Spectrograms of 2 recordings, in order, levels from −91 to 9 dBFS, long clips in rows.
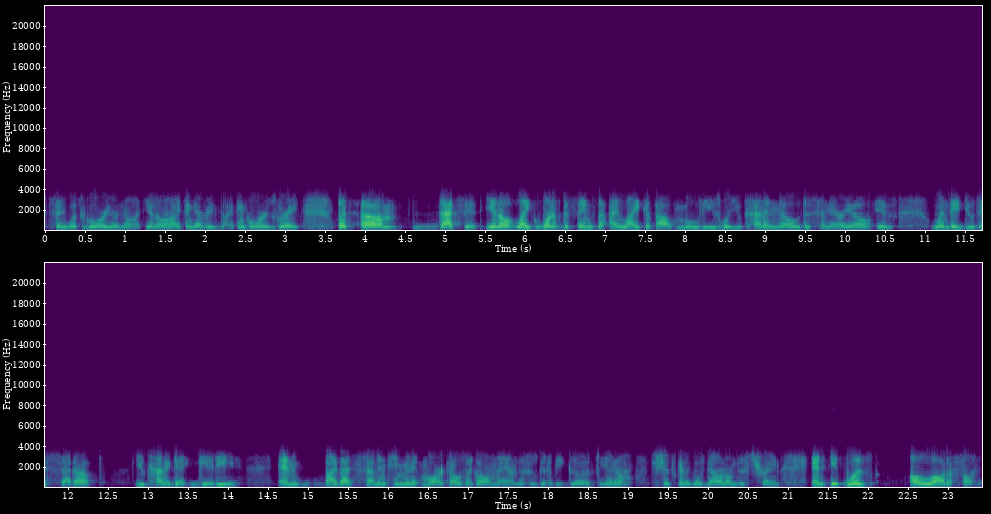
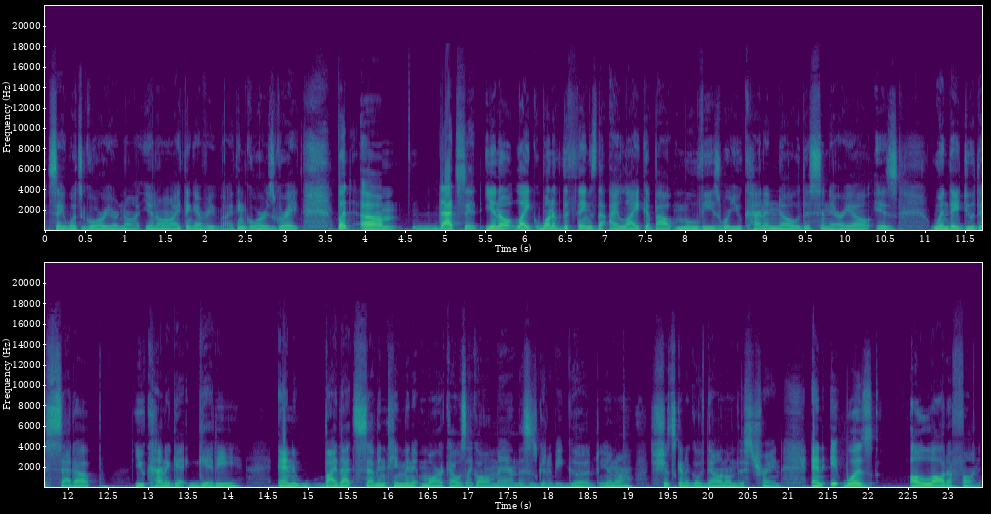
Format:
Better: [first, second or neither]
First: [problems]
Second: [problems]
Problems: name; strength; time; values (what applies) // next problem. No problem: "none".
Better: second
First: phone-call audio; poor line; nothing above 3 kHz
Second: none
